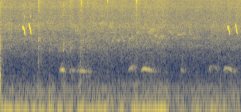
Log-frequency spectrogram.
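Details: Backyard broody hen watching over her four baby chicks while they feed outdoors; gentle low murmured clucks in short runs, a few paired high chick peeps at the start and end, steady low rumble beneath.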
